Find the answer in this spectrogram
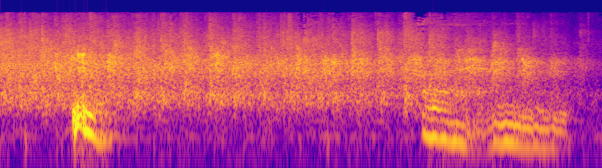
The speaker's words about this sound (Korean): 네, 우리 중고등부도 손들었어. 아주 훌륭해. 박수 한번 쳐줍시다.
